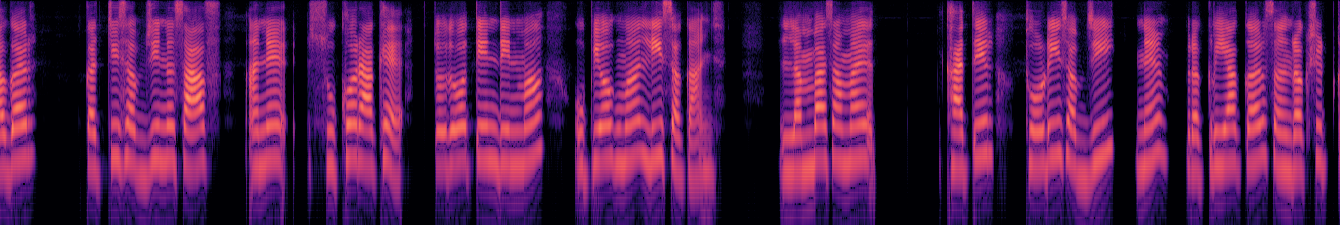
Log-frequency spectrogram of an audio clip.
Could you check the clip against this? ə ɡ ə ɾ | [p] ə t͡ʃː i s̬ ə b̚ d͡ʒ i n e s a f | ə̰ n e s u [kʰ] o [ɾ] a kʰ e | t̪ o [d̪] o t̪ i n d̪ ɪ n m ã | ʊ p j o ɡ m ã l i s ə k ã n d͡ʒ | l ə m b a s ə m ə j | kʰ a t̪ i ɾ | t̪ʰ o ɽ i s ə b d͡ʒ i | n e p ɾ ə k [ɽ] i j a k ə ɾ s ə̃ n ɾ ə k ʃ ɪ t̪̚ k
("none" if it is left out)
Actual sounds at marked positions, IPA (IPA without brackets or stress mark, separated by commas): k, kʰ, ɾ, d̪, ɾ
